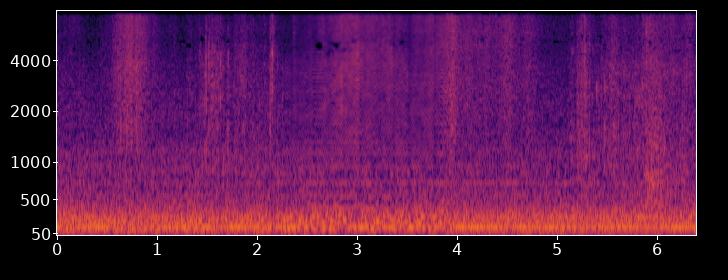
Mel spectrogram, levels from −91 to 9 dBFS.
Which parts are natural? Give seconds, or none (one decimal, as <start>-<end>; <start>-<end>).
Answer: 0.0-2.3; 3.9-6.4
